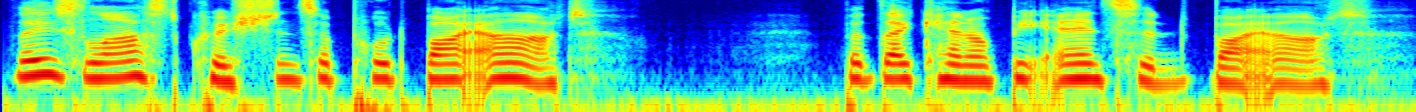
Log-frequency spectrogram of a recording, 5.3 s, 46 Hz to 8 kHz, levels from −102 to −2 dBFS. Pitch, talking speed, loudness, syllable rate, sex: 200 Hz, 160 wpm, -19 LUFS, 4.8 syllables/s, female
